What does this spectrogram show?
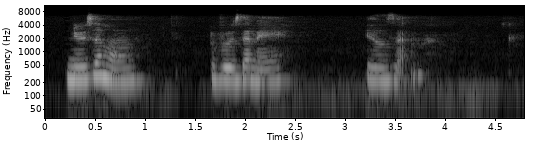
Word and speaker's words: aiment: J'aime, tu aimes, il aime, nous aimons, vous aimez, ils aiment. Notice that the plural form ends in ent. You don't pronounce it, but you always know it's there.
